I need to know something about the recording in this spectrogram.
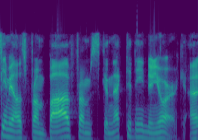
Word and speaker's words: Schenectady: is from Bob from Schenectady New York uh did I say it right yeah Schenectady and you said it right it's Bob that's Bob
